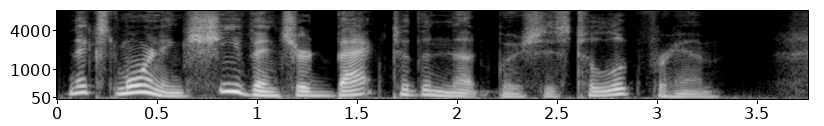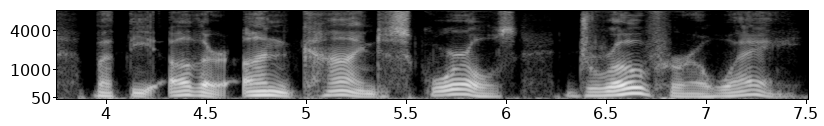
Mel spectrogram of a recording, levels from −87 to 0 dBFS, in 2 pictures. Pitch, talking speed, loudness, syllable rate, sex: 125 Hz, 170 wpm, -19 LUFS, 4.6 syllables/s, male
